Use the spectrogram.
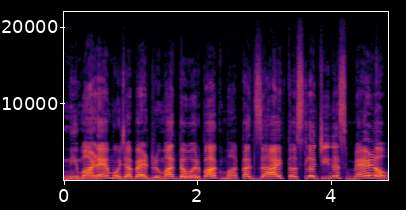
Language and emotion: Goan Konkani, happy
